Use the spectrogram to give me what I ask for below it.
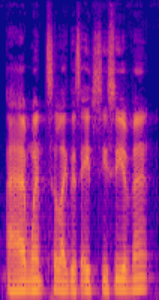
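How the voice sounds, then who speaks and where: A man's voice: medium pitch, little pitch movement, fairly quick, a bit bright, smooth. A man from New co-hosting a casual podcast, telling rambling stories in a laid-back way. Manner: laid-back storyteller, rambling with fillers and restarts. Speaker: podcast co-host. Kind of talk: casual chat.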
